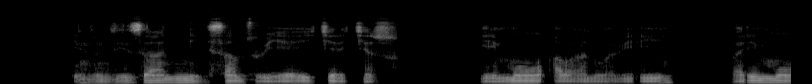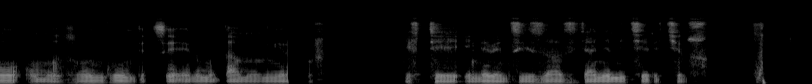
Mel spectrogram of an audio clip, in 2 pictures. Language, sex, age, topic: Kinyarwanda, male, 25-35, finance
